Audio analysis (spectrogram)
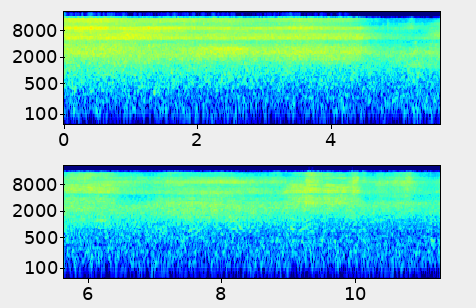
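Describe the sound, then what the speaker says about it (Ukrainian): Continuous rushing water, broadband and steady, like a stream flowing nearby, with no voices over it. "І тут така вода біжить, біжить."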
